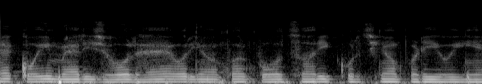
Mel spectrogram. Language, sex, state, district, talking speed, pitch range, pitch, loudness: Hindi, male, Uttar Pradesh, Shamli, 175 wpm, 115-120 Hz, 115 Hz, -23 LUFS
